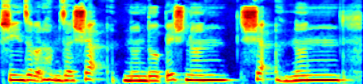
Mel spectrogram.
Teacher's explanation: شین زبر حمزہ شا نہیں کرنا کیونکہ ساکن ہے تو یہاں پہ جھٹکا پیدا ہوگا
